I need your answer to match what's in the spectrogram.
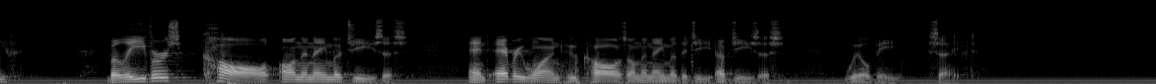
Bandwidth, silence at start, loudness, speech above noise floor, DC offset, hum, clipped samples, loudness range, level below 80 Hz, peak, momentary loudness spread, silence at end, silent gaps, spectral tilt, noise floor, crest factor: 14 kHz; 0 s; -32 LUFS; 20 dB; under 0.1%; none; under 0.1%; 13 LU; -52 dBFS; -14 dBFS; 25 LU; 0 s; none; -6 dB/octave; -52 dBFS; 20 dB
